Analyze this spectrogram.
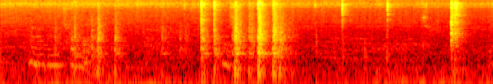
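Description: Egg and vegetables sizzling steadily in a nonstick frying pan while a spatula scrapes and knocks against the pan: a quick cluster of knocks about three to four seconds in, a few single ones after, and a sharper knock near the end.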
